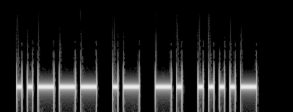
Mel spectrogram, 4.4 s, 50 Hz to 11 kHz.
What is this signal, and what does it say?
Morse code, heard as a keyed tone, about 15 wpm, 700 Hz. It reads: 2AN4
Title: Common Cut Numbers - 4-Digit 15wpm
